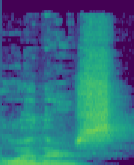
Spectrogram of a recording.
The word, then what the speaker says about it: Euler: guy right here and i don't know if you know how to pronounce that but that sounds like so euler is the guy that figured it out you guys are all oilers so you have math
